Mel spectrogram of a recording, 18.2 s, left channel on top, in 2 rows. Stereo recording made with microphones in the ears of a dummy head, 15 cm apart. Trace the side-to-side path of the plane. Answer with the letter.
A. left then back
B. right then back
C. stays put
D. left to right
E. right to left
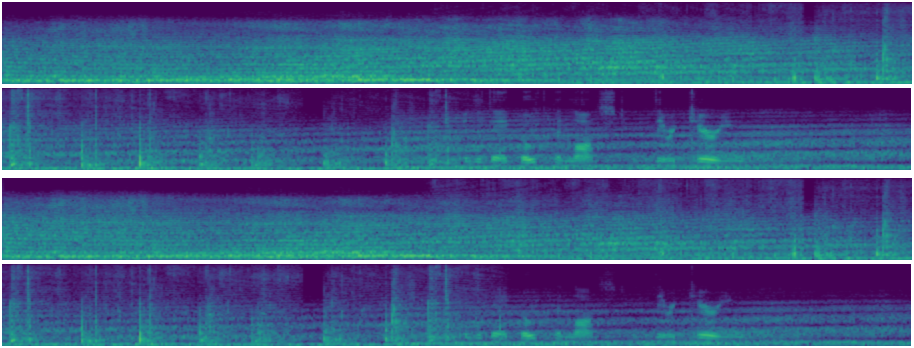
E.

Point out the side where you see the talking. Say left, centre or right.
left.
